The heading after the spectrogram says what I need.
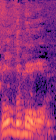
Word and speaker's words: Voldemort: The T is silent. Look how you pronounce the T. Voldemort.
